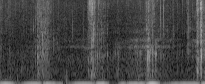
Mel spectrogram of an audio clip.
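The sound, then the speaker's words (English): Footsteps walk along a clifftop path on Leskeith Cliffs. The steps are crunchy and gritty, coming in a steady, even rhythm with no talk over them. “I've left Proud Sands behind me. And I'm walking on the top of Leskeith Cliffs.”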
